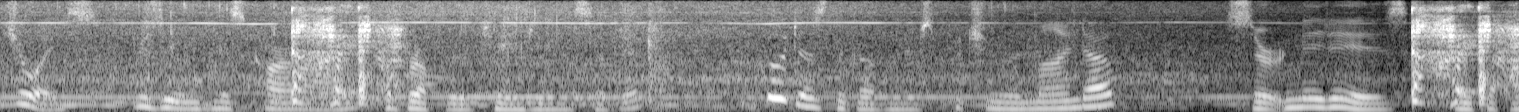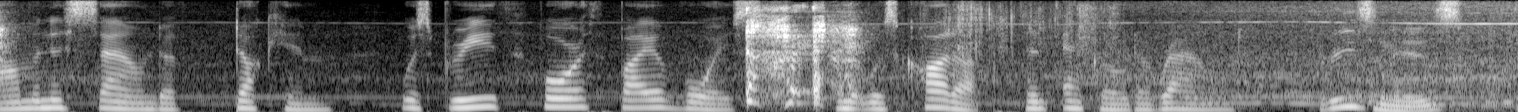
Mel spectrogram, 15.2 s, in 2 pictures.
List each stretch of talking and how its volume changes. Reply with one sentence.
The talking can be heard from 0.0 to 15.1 s, at a steady volume.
